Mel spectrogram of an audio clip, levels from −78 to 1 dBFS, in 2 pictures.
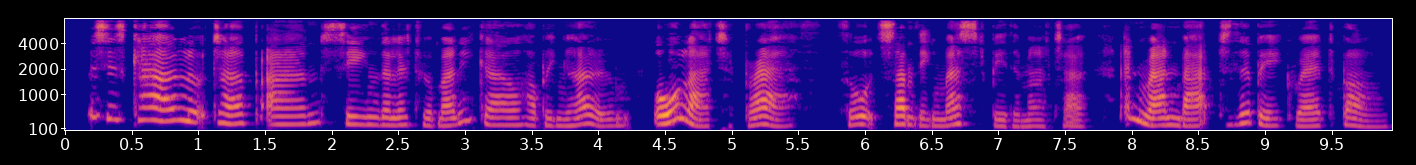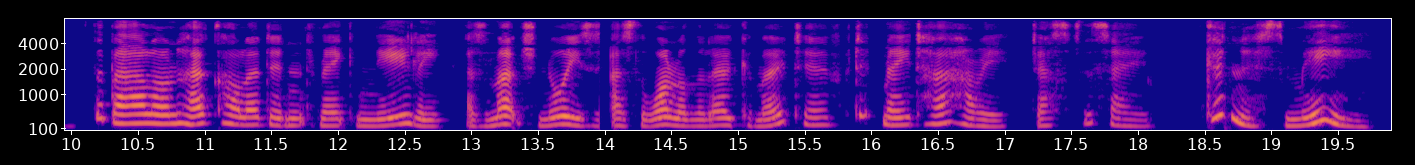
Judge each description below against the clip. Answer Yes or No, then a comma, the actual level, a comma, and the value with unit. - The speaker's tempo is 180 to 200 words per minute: No, average, 170 wpm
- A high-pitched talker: Yes, high, 195 Hz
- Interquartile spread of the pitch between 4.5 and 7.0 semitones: Yes, average, 4.8 semitones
